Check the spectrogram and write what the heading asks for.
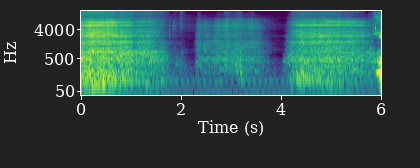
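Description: A woman breathing slowly and audibly while holding a yoga pose: a long breath at the start, a faint one in the middle, and another long, slightly quieter breath about four seconds in.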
